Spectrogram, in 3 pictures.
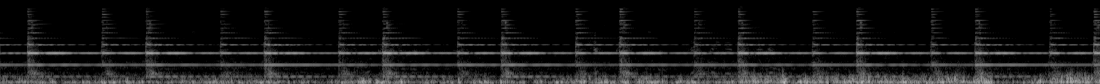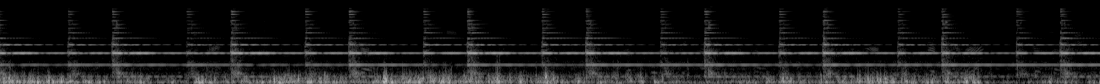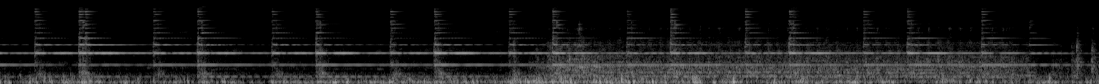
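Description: Railway level-crossing warning bell ringing evenly at about two dings a second, signalling that a train is approaching. Near the end a motor whir joins in as the barrier arms start to lower, over a gusty low rumble.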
